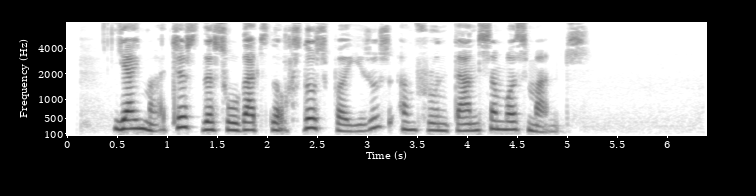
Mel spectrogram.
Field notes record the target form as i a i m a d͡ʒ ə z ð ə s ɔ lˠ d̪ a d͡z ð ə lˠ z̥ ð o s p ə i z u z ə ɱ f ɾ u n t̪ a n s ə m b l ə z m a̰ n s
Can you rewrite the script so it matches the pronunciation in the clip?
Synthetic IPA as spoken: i a i m a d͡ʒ ə z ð ə s u lˠ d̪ a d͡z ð ə lˠ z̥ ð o s p ə i z u z ə ɱ f ɾ u n t̪ a n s ə m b l ə z m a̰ n s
